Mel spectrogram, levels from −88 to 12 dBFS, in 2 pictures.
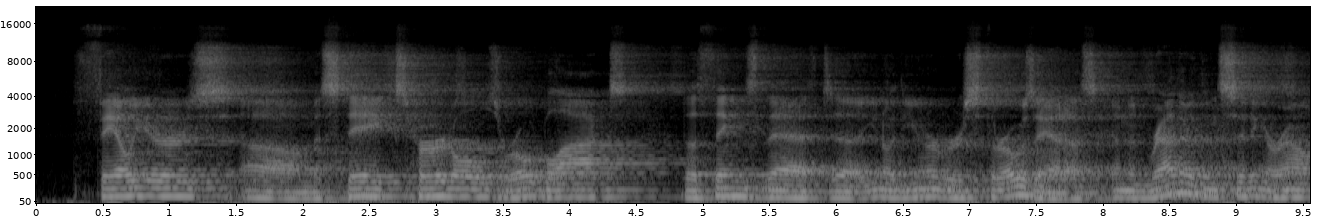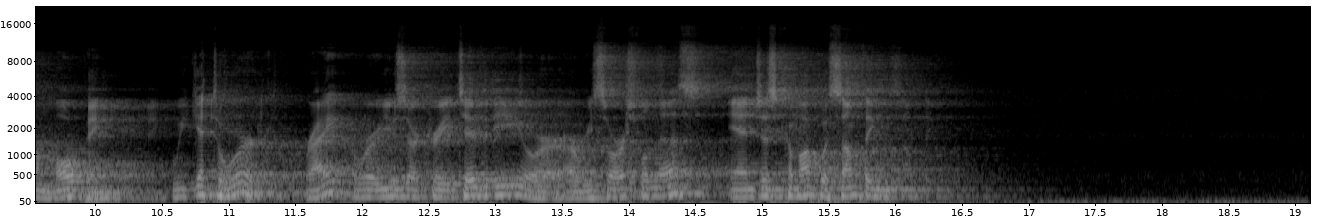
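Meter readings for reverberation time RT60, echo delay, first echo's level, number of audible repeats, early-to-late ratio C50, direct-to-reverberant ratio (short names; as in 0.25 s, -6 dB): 2.0 s, 73 ms, -12.5 dB, 2, 4.5 dB, 3.0 dB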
